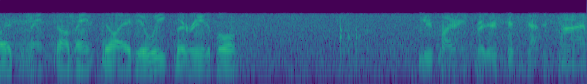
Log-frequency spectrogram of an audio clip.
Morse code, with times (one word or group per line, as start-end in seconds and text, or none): none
